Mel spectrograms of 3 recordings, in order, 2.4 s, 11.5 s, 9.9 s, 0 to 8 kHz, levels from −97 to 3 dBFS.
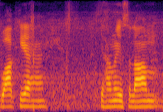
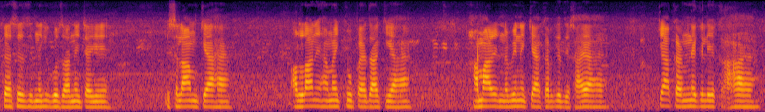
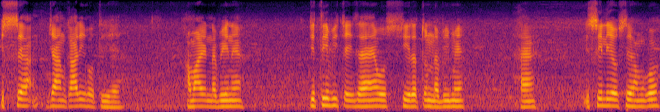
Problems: constant background noise, continuous background conversations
